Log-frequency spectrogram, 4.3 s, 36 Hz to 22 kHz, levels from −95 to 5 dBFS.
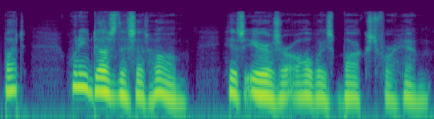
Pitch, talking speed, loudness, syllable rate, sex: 130 Hz, 195 wpm, -17 LUFS, 4.8 syllables/s, male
